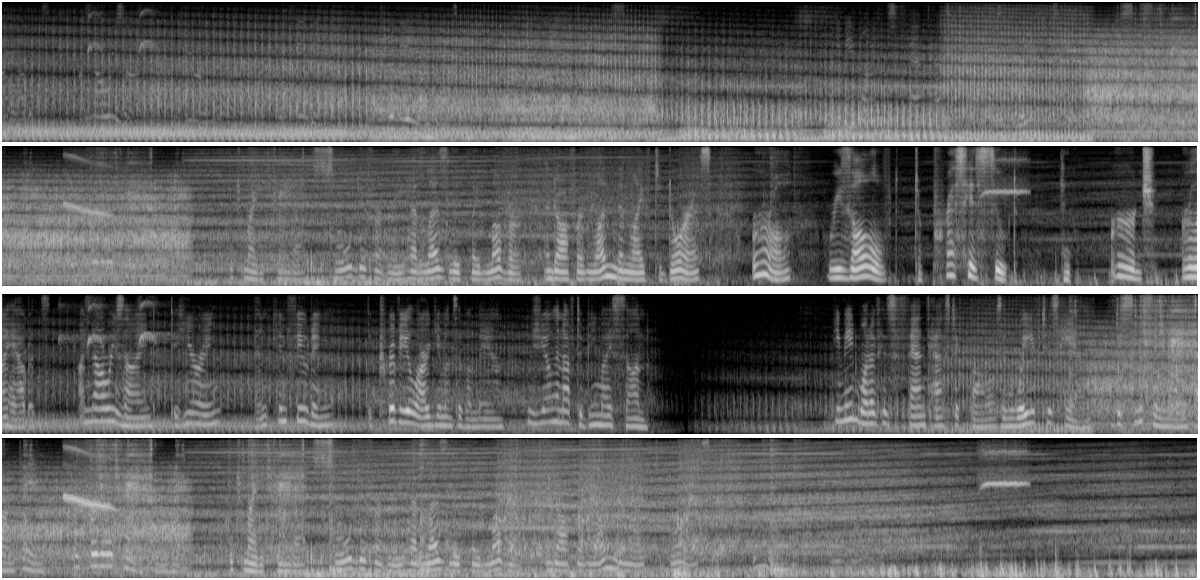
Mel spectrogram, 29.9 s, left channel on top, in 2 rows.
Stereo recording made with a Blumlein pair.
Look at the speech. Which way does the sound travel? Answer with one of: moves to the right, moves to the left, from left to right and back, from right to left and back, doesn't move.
moves to the left.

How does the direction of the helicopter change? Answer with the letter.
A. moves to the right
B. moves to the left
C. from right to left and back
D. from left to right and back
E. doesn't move
A.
